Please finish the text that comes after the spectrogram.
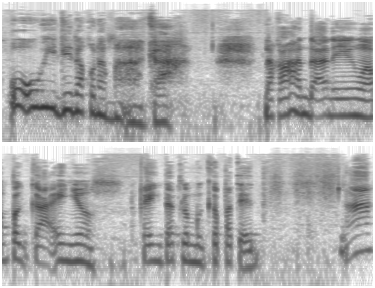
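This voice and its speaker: A woman's voice: medium pitch, expressive, normal speed, fairly bright tone, slight background noise, lightly acted. An actress playing a demanding, brusque Filipino mother in a radio drama, with a pushy, scolding manner. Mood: brusque, hurried. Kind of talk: Tagalog radio drama acting.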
